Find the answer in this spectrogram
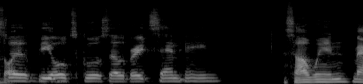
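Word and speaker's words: Samhain: seem he want to be old school celebrate Sam Hayne swin ma s that's pronounced sawin regardless of how it's spelled eat my ass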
